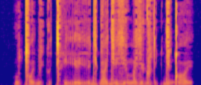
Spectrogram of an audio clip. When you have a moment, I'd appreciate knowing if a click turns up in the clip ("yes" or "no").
yes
